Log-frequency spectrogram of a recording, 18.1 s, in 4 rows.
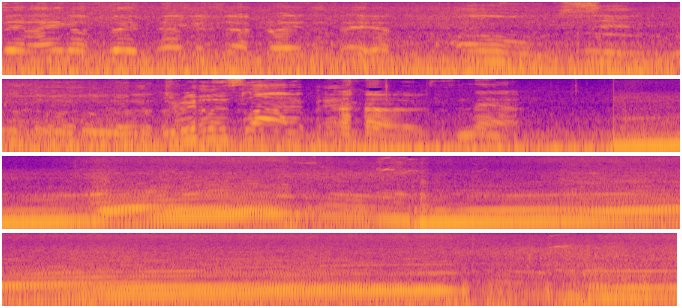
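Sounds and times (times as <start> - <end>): car engine accelerating: 8.0 - 18.0.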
